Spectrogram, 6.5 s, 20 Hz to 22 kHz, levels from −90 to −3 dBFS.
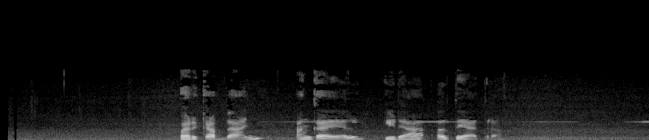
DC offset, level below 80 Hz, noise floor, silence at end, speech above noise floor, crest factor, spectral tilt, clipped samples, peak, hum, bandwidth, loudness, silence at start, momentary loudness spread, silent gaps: under 0.1%; -76 dBFS; -57 dBFS; 0 s; 27 dB; 22 dB; -5.5 dB/octave; under 0.1%; -12 dBFS; none; 11.5 kHz; -31 LUFS; 1.8 s; 19 LU; none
